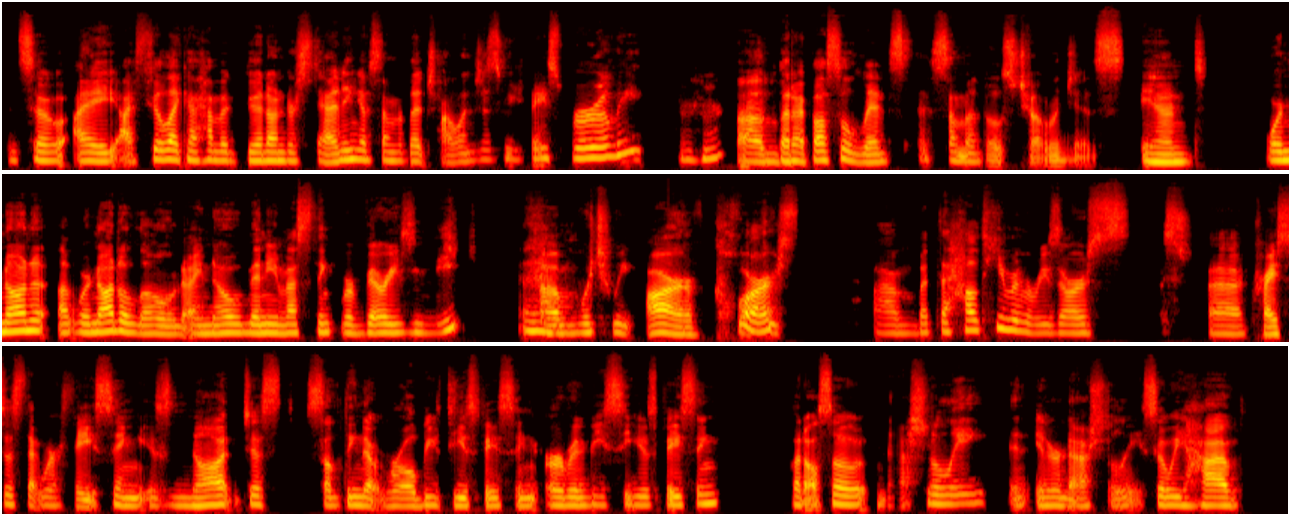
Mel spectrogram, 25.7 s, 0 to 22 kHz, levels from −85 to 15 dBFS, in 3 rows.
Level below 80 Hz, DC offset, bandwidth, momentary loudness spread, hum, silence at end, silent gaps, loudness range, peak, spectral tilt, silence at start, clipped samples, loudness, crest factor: -62 dBFS; under 0.1%; 17.5 kHz; 12 LU; none; 0.35 s; none; 4 LU; -4 dBFS; -5 dB/octave; 0.05 s; under 0.1%; -25 LUFS; 22 dB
